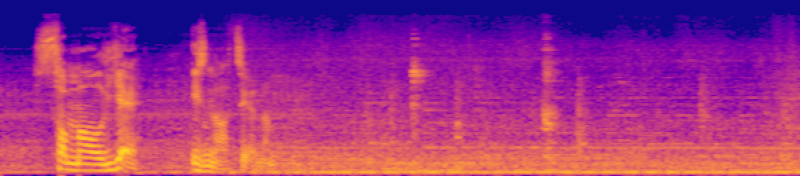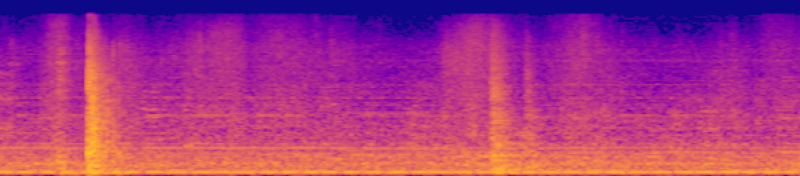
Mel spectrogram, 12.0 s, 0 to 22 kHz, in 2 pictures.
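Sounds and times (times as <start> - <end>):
low droning hum: 1.0 - 12.0.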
